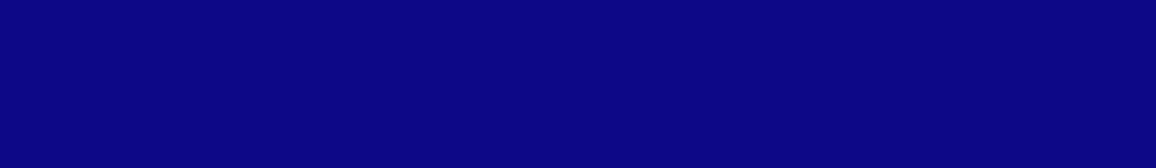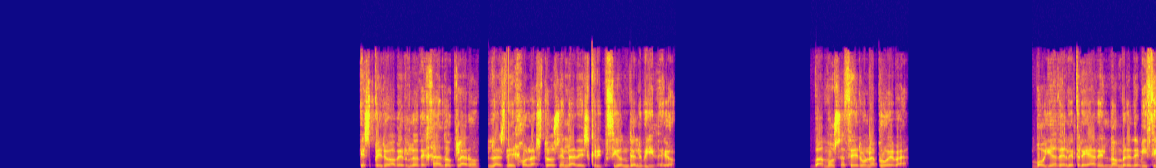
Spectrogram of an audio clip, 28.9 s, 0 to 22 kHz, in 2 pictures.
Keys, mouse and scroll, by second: 1.4 click, 3.6 click, 4.4 click, 8.8 click, 10.0 click, 11.1-13.2 drag, 18.8 click, 24.5 click.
